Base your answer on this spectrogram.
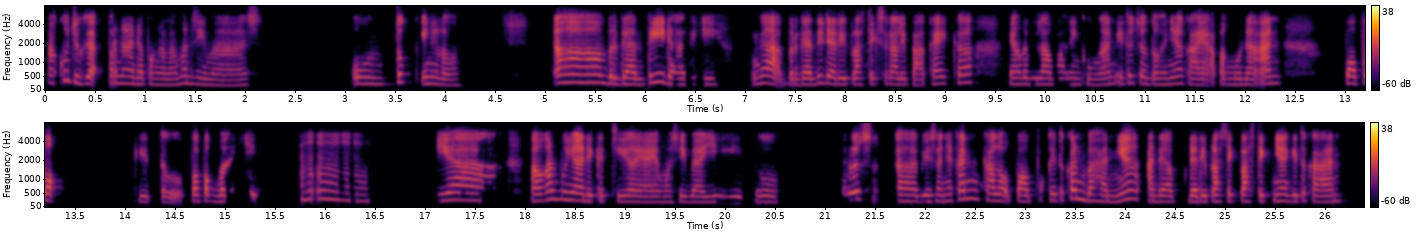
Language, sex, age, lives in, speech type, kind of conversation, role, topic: Indonesian, female, 20-24, Indonesia, conversation, unstructured, none, Bagaimana cara mengurangi penggunaan plastik sekali pakai dalam kehidupan sehari-hari?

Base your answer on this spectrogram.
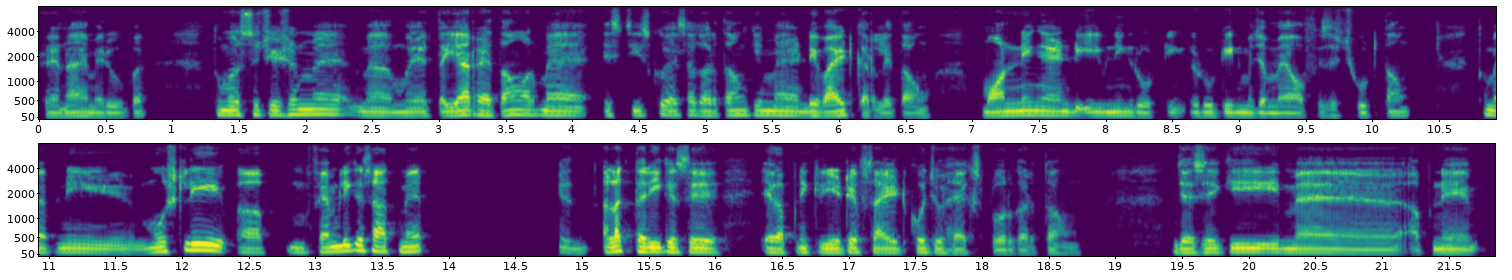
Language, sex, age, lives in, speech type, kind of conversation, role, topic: Hindi, male, 25-29, India, conversation, podcast, guest, Tum busy schedule mein creative time kaise nikaalte ho?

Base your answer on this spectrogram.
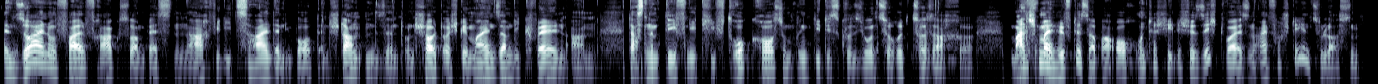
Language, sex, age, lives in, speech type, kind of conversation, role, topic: German, male, 25-29, Germany, read, expert-assistant, expert, Wie erkennt man, ob Umfrageergebnisse zur politischen Einstellung wirklich vertrauenswürdig sind?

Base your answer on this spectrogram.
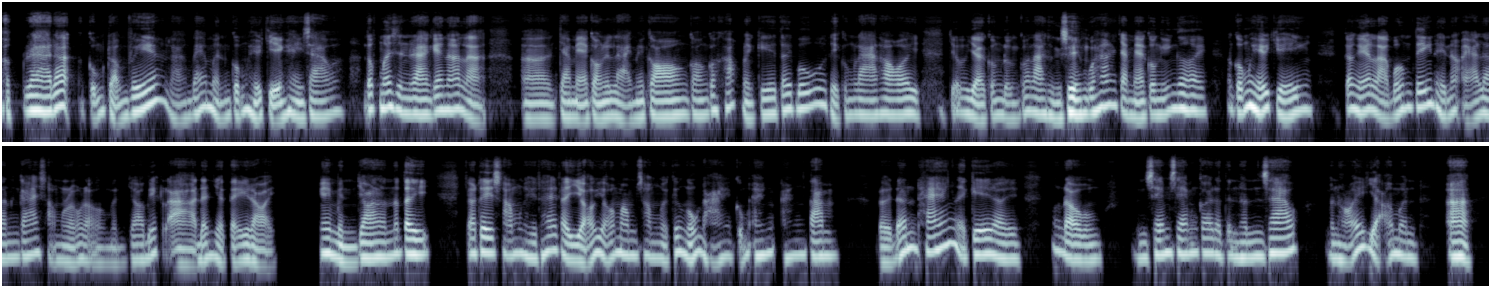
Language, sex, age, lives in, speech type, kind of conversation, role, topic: Vietnamese, male, 30-34, Vietnam, conversation, advice, user, Việc chăm sóc trẻ nhỏ hoặc người thân đang làm gián đoạn giấc ngủ của bạn như thế nào?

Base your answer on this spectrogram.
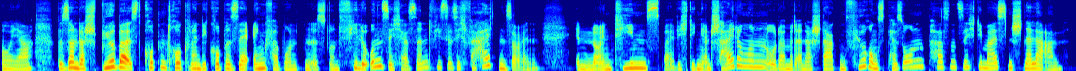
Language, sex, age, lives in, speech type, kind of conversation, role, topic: German, female, 20-24, Germany, read, expert-assistant, expert, Was meint man eigentlich, wenn von Gruppendruck gesprochen wird, und wie wirkt er sich auf unser tägliches Miteinander aus?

